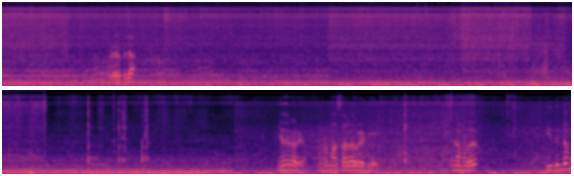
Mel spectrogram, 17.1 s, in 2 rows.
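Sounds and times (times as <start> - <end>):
food sizzling in a frying pan: 0.0 - 9.2
steady low rumble: 0.0 - 12.9
spatula stirring: 9.9 - 11.0.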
